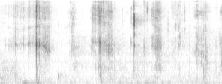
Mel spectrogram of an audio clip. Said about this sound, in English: That's called the crunch of a carrot.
